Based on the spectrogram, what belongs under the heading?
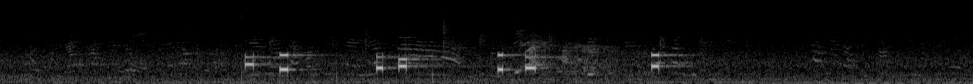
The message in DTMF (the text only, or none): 03 57 35 9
